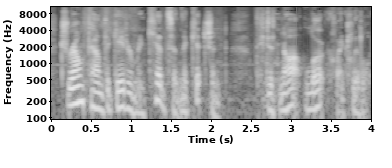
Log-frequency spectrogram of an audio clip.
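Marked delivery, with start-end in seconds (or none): none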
